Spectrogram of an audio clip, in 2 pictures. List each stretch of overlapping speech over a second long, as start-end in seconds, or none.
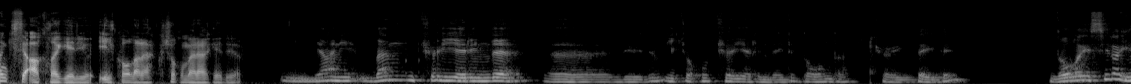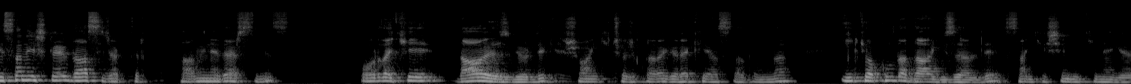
none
